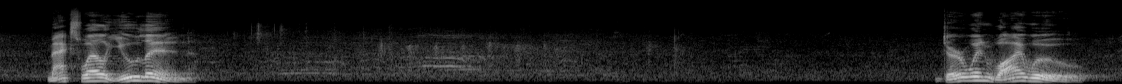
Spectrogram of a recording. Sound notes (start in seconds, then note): 2.2 applause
